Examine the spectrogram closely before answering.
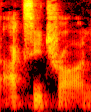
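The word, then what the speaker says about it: Aixtron: EXA example is uh I believe it's pronounced aitron which is um a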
